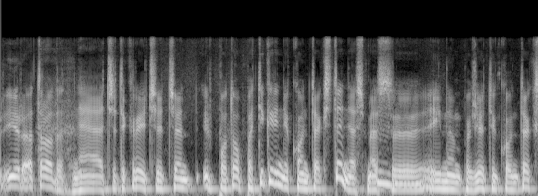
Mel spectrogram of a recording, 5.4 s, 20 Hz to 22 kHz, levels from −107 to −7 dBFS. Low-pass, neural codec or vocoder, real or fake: 10.8 kHz; none; real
